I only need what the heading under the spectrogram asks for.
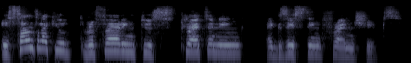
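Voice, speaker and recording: Measured male podcast host, dry sound. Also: high voice, expressive, no echo. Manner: polite, measured, affirming. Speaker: podcast host, couples therapist. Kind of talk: interviewing, clarifying questions.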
